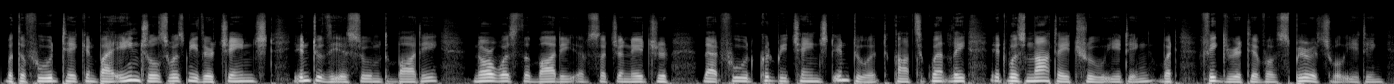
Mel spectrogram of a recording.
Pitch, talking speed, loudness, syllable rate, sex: 135 Hz, 170 wpm, -19 LUFS, 5.1 syllables/s, male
